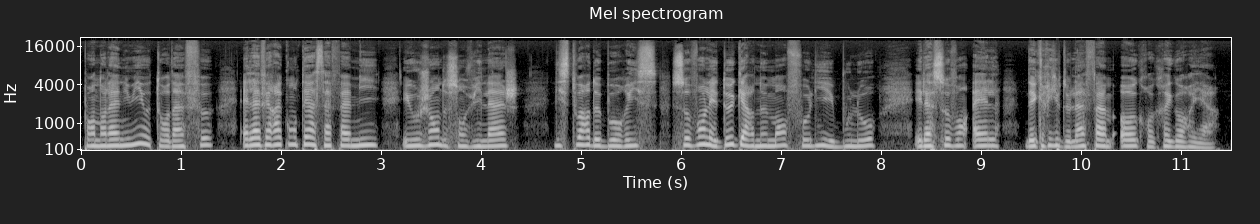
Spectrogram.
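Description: A woman reading a fairy tale aloud in a soft, gentle storytelling manner. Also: mid-range voice, fairly even intonation, normal speed, no echo.

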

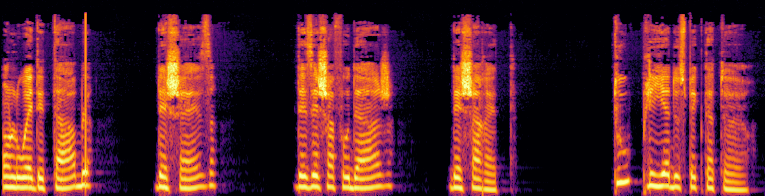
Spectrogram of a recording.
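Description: Woman, warm mellow voice, calm audiobook narration, dry close sound. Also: mid-range voice, takes it slowly, pauses often, no room sound. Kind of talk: audiobook reading of a classic novel.

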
